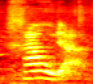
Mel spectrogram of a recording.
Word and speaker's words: Gouda: But in Holland we don't pronounce it as Gouda or Gouda, we say Gouda.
